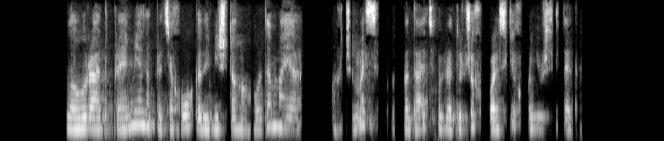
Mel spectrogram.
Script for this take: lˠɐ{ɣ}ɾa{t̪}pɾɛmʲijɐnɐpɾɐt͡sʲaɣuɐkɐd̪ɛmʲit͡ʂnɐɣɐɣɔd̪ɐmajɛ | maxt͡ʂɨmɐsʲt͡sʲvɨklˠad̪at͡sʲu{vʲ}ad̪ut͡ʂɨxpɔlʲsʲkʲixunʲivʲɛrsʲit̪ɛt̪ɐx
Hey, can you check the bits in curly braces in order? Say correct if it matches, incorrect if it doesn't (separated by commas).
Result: incorrect, correct, correct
